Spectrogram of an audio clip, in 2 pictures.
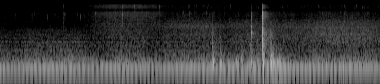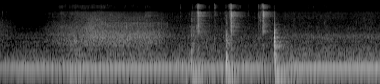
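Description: Pan cooking: soft sizzling of oil and a garlic-soy sauce in a nonstick wok, swelling a little past the middle, with a few sharp knocks of a spoon against the pan near the end. A steady low hum runs underneath.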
